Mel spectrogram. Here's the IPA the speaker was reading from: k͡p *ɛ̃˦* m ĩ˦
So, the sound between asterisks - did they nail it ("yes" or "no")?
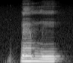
yes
